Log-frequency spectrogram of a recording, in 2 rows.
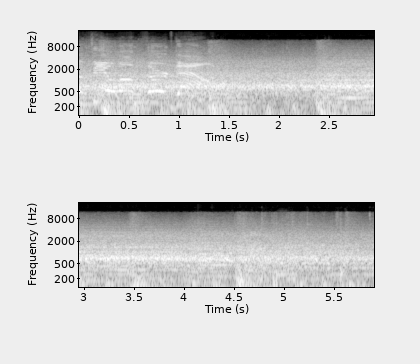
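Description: Home crowd in EA Sports College Football 25 roars steadily throughout, a dense sustained stadium din with whoops on a third-down defensive stand, a commentator's voice running over it.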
